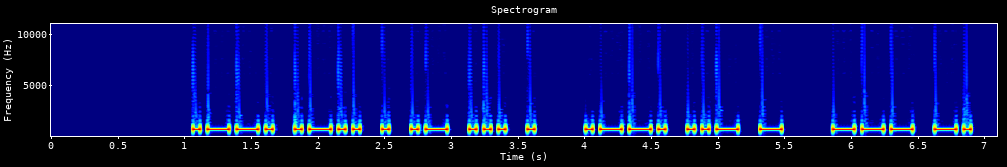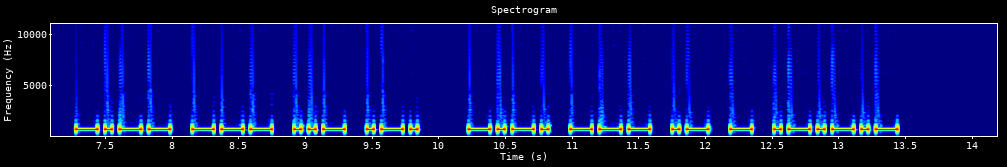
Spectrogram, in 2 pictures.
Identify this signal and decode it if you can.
Morse code, heard as a keyed tone, about 22 wpm, 700 Hz. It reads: PLEASE PUT ON YOUR COAT.
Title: Sentences from Top 1600 Words 22wpm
